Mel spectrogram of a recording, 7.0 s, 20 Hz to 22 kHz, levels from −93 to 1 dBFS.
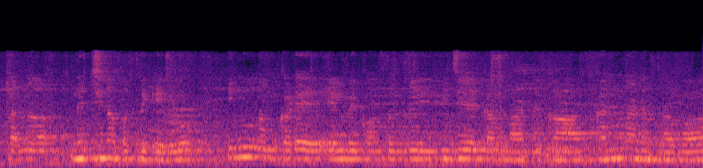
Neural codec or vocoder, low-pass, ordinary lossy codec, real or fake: none; 7.2 kHz; none; real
